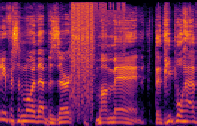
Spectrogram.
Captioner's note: TV static running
